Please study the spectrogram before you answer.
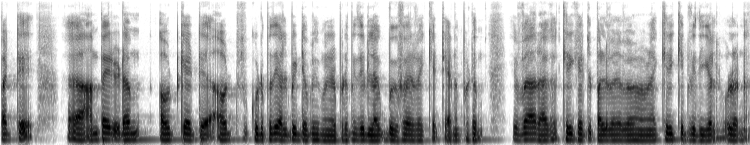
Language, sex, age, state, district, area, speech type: Tamil, male, 30-45, Tamil Nadu, Tiruppur, rural, spontaneous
